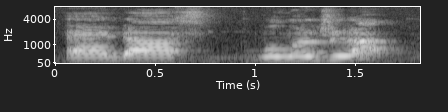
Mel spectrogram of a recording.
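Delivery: low-pitched pilot announcement with "uh" pauses; unhurried, low PA-style captain voice; airline captain. Retold or imitated. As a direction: imitate a captain on the cabin intercom, voice dropped. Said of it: "captain speaking".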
